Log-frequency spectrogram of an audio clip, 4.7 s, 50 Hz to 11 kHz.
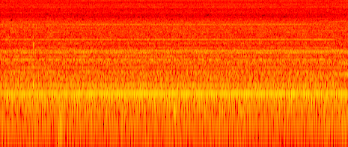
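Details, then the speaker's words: ZX7550WA milling machine spindle powered by a newly wired Roto-Phase model M 3-phase converter: steady even hum with fixed tones, no knocks, surges or grinding; normal smooth spindle run. "And we turn on our power switch now. There's the milling machine running."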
